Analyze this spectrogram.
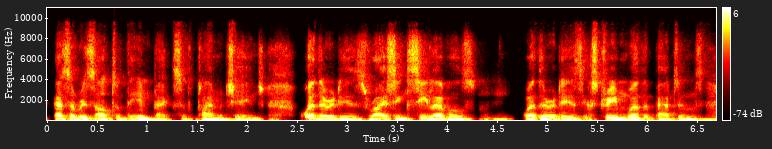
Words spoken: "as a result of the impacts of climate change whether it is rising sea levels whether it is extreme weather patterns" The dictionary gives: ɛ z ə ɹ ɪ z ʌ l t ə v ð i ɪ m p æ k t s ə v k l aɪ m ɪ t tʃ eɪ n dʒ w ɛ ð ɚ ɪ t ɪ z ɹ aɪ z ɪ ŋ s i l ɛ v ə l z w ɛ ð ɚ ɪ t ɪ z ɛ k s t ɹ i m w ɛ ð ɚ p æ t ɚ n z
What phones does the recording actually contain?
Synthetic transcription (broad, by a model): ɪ z ə ɹ ɪ z ʌ l t ə v ð i ɪ m p æ k t s ə v k l aɪ m ɪ t tʃ eɪ n dʒ w ɛ ð ɚ ɪ t ɪ z ɹ aɪ z ɪ ŋ s i l ɛ v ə l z w ɛ ð ɚ ɪ t ɪ z ɛ k s t ɹ i m w ɛ ð ɚ p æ t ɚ n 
